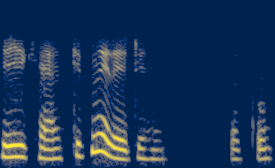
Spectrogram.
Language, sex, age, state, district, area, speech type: Hindi, female, 45-60, Bihar, Begusarai, rural, conversation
